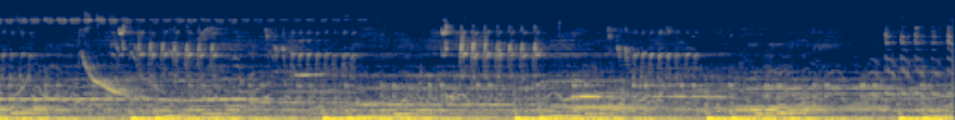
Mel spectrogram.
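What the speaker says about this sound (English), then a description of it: "Shimmering birds flitted between the trees." Chirps and tweets of birds scattered over a low, pulsing background hum, with repeated calls near and far.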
